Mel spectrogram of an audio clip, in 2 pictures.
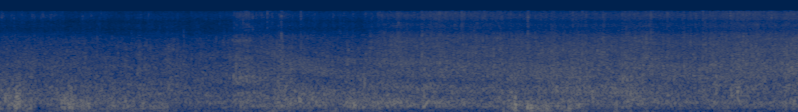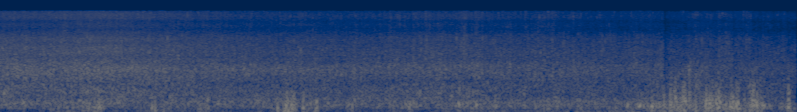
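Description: Sea waves washing and breaking against sandstone rock ledges, with wind buffeting the microphone.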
